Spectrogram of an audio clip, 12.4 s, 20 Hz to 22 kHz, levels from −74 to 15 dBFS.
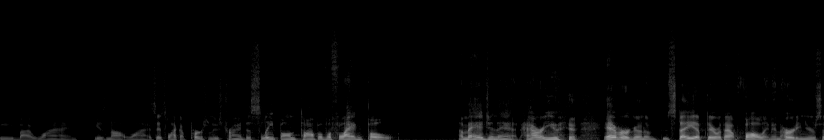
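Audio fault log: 0.17–5.04 s, automatic gain rising: the gain control judged the input too quiet and raised its gain by about 20 dB over nearly five seconds, so speech and background swell together.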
